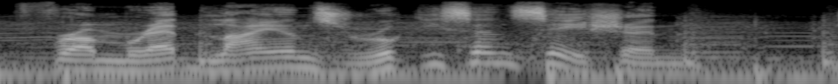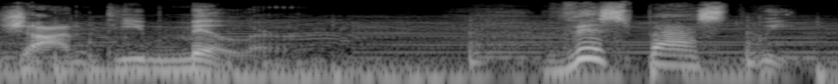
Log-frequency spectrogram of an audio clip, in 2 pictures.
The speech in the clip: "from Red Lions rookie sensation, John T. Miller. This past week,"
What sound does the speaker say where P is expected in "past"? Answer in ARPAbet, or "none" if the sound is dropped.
P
